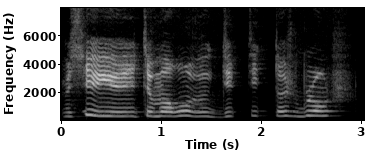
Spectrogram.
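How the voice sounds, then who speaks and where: A woman's voice: high voice, little pitch movement, normal speed, fairly bright tone. A woman playing a naive, plaintive pet owner in a prank phone call, childlike and insistent as she rambles off the point. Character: naive, plaintive woman grieving her little pet dog.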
